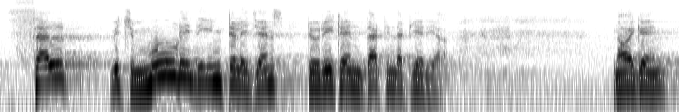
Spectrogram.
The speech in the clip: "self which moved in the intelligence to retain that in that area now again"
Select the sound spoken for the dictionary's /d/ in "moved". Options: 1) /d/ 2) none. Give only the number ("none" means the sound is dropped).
1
